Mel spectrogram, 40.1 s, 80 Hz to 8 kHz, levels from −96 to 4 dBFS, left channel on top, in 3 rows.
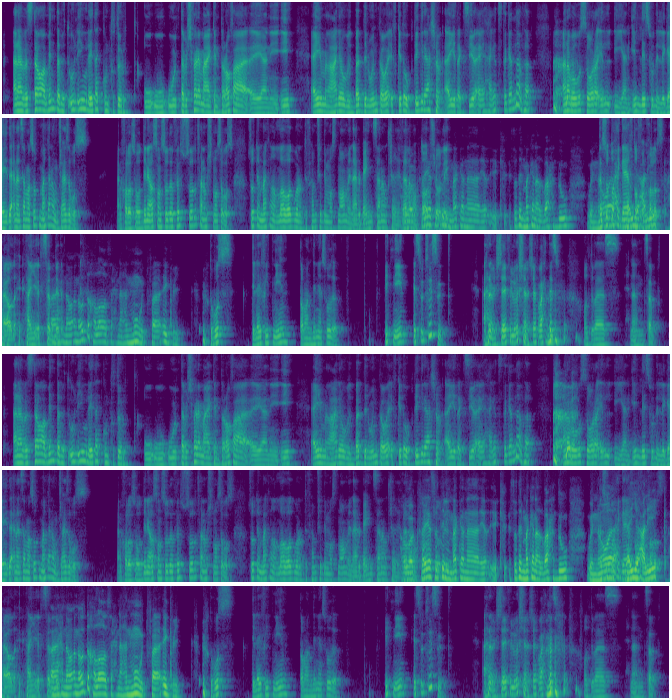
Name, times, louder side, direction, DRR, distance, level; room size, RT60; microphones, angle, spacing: voice 1, 0.2-2.5 2.8-5.8 6.2-10.6 11.2-15.0 15.7-22.3 25.2-27.9 30.9-31.3 31.7-33.4 34.4-35.5 36.3-37.8 38.4-39.0 39.3-39.8, left 3 dB, 40° left, 0.5 m, -31 dB
voice 2, 11.0-11.4 21.3-23.3 23.6-26.4 27.7-30.3 30.7-30.8 37.6-37.7, right 6 dB, 90° right, 0.4 m, -27 dB
8.6 x 3.1 x 3.6 m
head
